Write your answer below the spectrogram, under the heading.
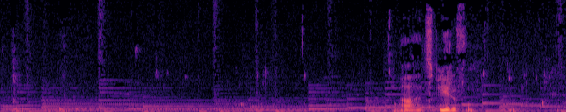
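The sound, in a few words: Lobos Texas Lager beer poured into a glass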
